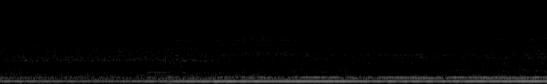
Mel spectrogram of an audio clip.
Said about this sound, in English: Sorry, someone's mowing a lawn right outside. Don't know if y'all can hear that. Hope it's not too distracting.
